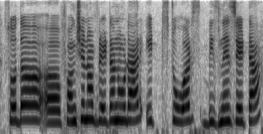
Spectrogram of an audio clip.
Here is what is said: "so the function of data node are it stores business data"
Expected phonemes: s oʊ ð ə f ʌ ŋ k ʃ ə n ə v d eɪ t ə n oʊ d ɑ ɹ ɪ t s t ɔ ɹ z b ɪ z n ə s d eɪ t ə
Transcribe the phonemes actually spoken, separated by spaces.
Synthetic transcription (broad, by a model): s oʊ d ə f ʌ ŋ k ʃ ə n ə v d eɪ t ə n oʊ d ɑ ɹ ɪ t s t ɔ ɹ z b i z n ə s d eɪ t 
